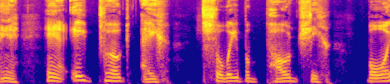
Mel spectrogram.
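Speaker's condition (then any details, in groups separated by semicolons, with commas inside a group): Cerebral palsy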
